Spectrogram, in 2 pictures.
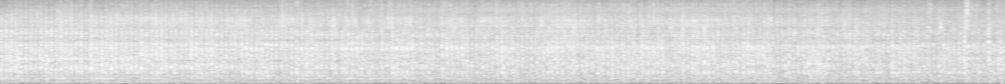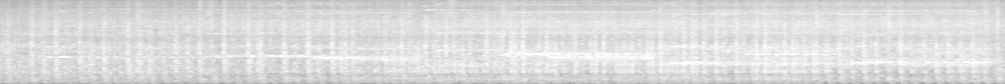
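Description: A small motor running with a steady fast mechanical rattle. About ten seconds in, a wavering high tone joins it.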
